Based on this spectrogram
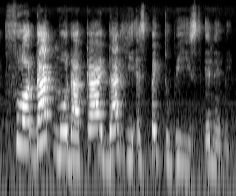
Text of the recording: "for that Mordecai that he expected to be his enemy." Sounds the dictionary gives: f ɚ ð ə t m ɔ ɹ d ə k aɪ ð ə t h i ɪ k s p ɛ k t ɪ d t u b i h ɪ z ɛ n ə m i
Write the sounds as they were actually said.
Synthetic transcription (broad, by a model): f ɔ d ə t m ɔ d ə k aɪ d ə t h i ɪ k s p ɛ k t t u b i h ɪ s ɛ n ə m i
